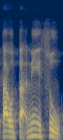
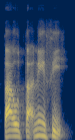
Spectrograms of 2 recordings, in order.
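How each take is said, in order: First: The second word ends with a 'u' vowel. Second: The second word ends with an 'i' vowel. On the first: The word is in the nominative case. The speaker calls it wrong. "bukan dibaca ta'u ta'nisu" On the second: The word is in the genitive case. The speaker calls it right. "Makanya selalu dibaca ta'u ta'nisi, majrur"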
